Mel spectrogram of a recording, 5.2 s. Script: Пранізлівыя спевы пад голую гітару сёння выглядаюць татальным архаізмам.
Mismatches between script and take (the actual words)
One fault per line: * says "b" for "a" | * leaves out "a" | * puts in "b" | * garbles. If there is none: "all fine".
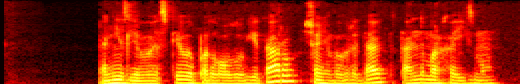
all fine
